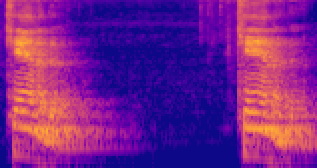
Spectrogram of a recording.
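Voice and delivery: CANADA with force on the first syllable, falling away after it; stress on first syllable. Shown as a demonstration. Teacher drilling syllable stress for students, first syllable of Canada stressed. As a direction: hit the start of "Canada". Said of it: "O início da palavra".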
